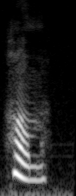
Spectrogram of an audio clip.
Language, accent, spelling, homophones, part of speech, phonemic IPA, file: English, US, home, Home / hom / holm / heaume / holme, noun / verb / adjective / adverb, /hoʊm/, En-us-home.ogg
- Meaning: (noun) A dwelling.: One’s own dwelling place; the house or structure in which one lives; especially the house in which one lives with one's family; the habitual abode of one’s family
